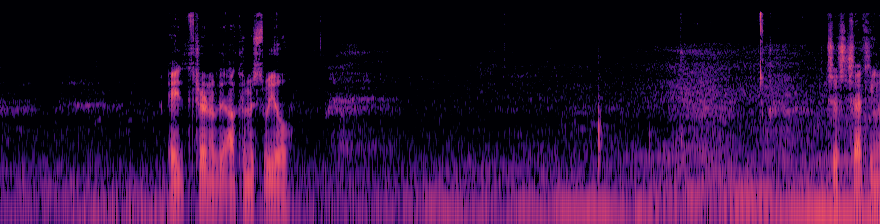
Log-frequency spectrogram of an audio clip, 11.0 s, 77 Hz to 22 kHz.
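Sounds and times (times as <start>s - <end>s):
low engine rumble: 0.0s - 11.0s.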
